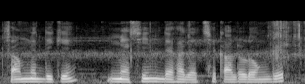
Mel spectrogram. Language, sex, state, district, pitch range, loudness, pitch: Bengali, male, West Bengal, Cooch Behar, 115-130 Hz, -15 LUFS, 125 Hz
